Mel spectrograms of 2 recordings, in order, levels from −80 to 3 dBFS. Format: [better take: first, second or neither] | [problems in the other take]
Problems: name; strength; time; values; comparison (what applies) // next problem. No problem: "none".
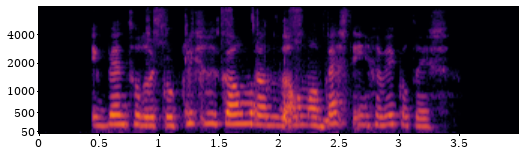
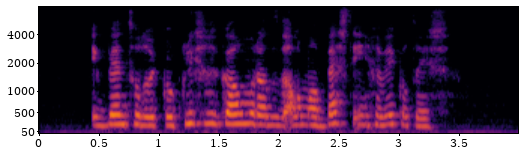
second | noise reduction (neural mask model Resemble Enhance denoiser)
